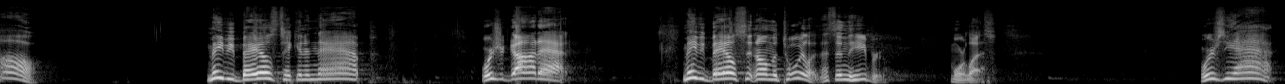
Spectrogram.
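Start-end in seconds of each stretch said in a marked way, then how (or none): 0.0-8.2 high, loud trash talk; taunting. Acted. Elijah mocking the prophets of Baal, loud high taunting. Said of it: "He's taunting. He's talking trash". 12.0-12.8 high-pitched mocking call; taunting. Elijah goading Baal's prophets about their god, high taunting. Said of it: "He's taunting. He's talking trash".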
